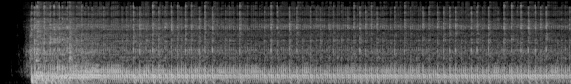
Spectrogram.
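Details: Chainsaw restarted after the idle speed screw was turned in a little more, carburetor jets left unchanged: it fires up and settles into a steady, even idle with regular firing and no surging or hunting; normal idle.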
